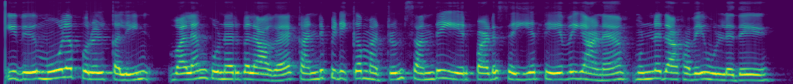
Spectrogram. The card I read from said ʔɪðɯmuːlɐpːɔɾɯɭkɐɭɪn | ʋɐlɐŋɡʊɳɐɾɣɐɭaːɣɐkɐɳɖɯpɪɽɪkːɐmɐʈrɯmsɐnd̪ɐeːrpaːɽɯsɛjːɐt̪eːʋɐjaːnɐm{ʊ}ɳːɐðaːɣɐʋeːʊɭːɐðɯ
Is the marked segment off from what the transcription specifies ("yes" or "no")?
no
